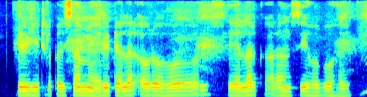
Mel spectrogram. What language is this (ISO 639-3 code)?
mag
